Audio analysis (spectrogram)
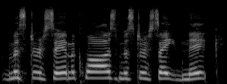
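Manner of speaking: normal talking voice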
